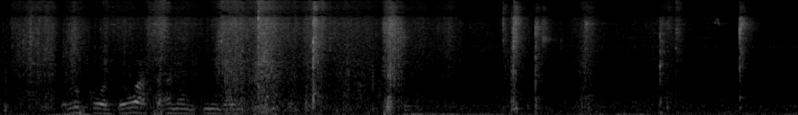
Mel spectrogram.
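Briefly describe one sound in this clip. Leafy branches rustle as a man pushes through bushes.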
